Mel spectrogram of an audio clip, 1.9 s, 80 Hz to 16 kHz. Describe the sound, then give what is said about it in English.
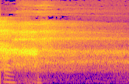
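A long, audible exhale through the mouth during a paced breathing exercise, breathy and steady, gradually fading over about two seconds. “And now audible exhale out for 4 seconds. I want to hear it.”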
